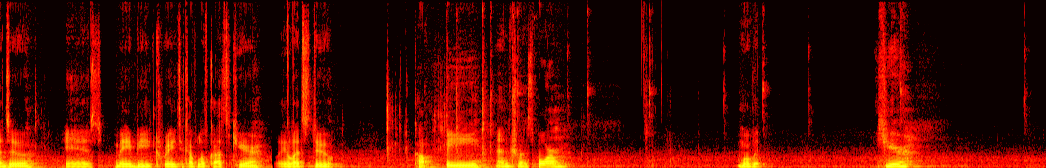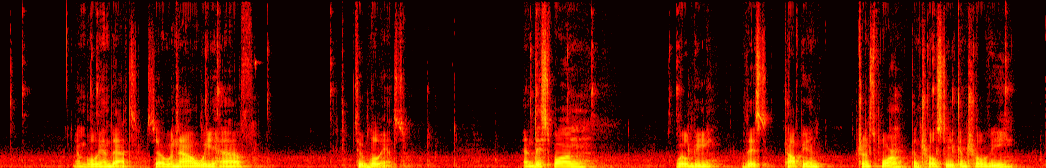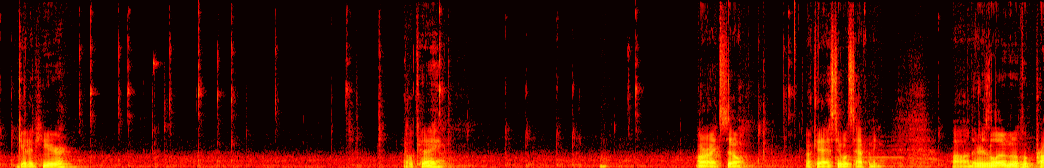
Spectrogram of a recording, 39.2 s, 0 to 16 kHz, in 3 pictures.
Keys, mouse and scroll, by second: 2.9 Tab, 2.9 typing, 4.5-5.2 typing, 5.8 Down, 5.9 Return, 8.3 typing, 24.0 ctrl+c, 24.8 ctrl+v.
